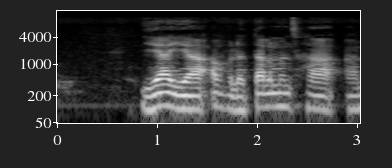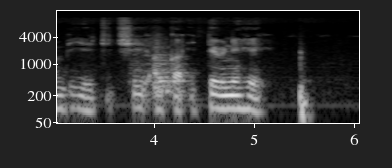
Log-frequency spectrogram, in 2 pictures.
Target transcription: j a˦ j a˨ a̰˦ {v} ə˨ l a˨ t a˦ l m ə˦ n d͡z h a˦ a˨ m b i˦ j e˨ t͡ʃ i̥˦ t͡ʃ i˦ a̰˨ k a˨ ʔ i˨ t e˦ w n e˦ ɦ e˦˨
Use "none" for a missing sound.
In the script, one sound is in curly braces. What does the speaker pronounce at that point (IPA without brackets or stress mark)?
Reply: v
